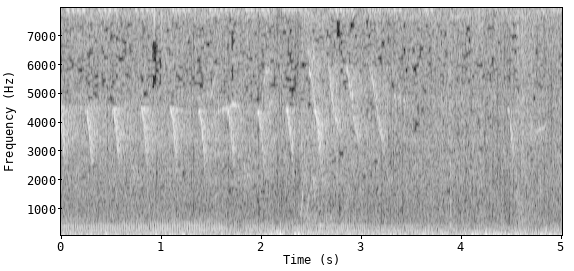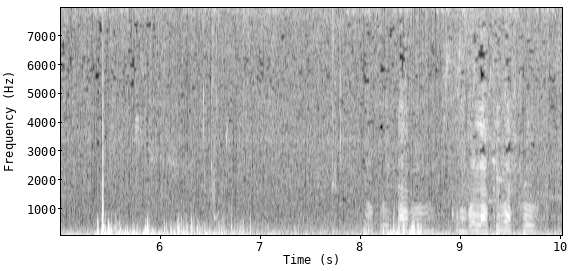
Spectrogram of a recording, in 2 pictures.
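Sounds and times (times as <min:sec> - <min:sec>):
bird chirping: 0:00.0 - 0:03.6
low outdoor rumble: 0:00.0 - 0:10.0.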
